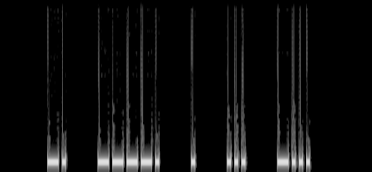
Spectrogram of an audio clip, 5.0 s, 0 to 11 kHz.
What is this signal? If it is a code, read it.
Morse code, heard as a keyed tone, about 25 wpm, spaced as for 14 wpm, 700 Hz. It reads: N9ESB
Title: USA Call Signs - 5 Characters - 3x Character Spacing - 25wpm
